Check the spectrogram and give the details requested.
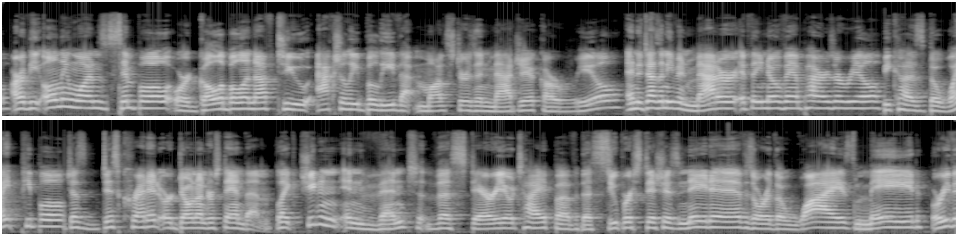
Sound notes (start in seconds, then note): none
